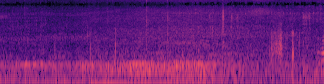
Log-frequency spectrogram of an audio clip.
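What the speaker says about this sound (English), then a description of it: "I always like seeing my car being driven from outside." A Porsche Cayenne driven along and heard from outside, giving a steady low engine rumble mixed with gusty wind noise on the microphone, continuous throughout at moderate loudness.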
